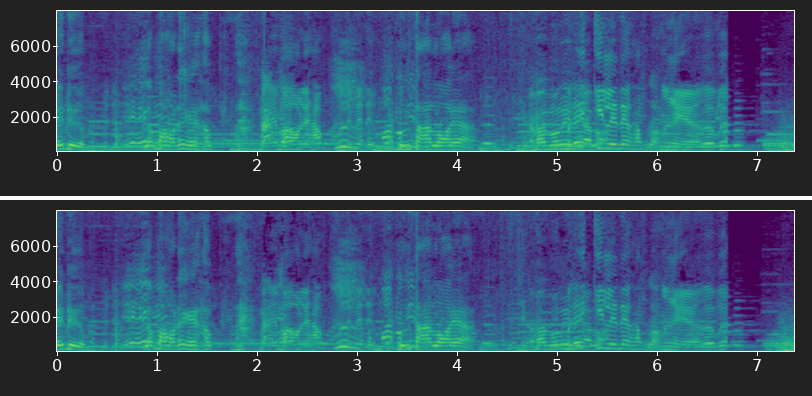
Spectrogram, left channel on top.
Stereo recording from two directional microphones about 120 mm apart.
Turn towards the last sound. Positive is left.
turn(degrees=0)  # may be behind; listen again after turning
